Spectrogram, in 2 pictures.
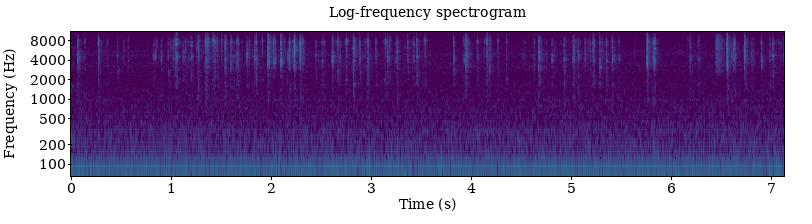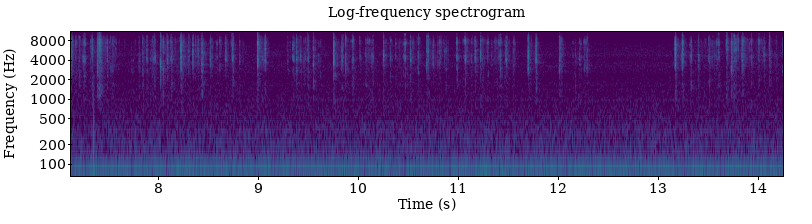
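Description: Computer keyboard typing: quick, irregular key clicks with short pauses, faint under a steady low hum.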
